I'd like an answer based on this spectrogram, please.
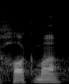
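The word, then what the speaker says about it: חכמה: range of it there the Hebrew word I'm told is pronounced something like hakma it means so much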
